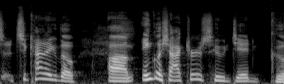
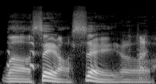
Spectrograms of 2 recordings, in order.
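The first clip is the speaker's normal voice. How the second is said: low Southern rooster bluster; hammed-up cartoon Southern drawl; Foghorn Leghorn; 4 semitones lower than usual. Mocking an actor's accent in Knives Out, Foghorn Leghorn bluster. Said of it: "he's specifically Foghorn Leghorn".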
